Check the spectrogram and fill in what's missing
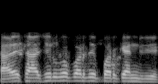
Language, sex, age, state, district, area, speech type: Marathi, male, 18-30, Maharashtra, Washim, rural, conversation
